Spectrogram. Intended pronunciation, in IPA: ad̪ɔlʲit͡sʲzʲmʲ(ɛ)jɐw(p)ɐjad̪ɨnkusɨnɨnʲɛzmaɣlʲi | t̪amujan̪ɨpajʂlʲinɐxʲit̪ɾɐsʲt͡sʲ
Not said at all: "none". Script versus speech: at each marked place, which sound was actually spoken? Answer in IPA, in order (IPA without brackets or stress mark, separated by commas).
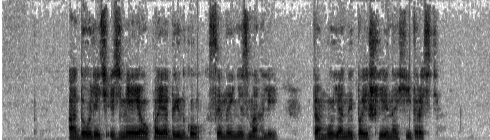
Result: e, p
